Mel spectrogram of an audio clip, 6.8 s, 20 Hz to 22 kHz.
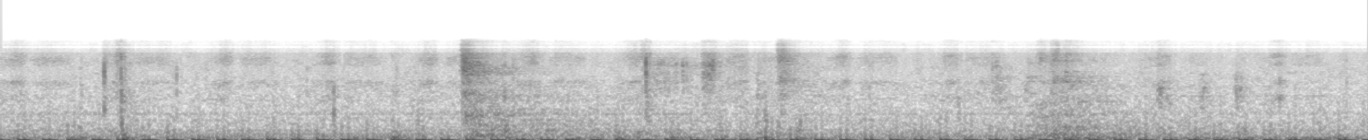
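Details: George panting fast and very regularly, about 240 breaths a minute, with a rough, noisy wheezing edge to the airflow; rapid panting with wheezing.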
